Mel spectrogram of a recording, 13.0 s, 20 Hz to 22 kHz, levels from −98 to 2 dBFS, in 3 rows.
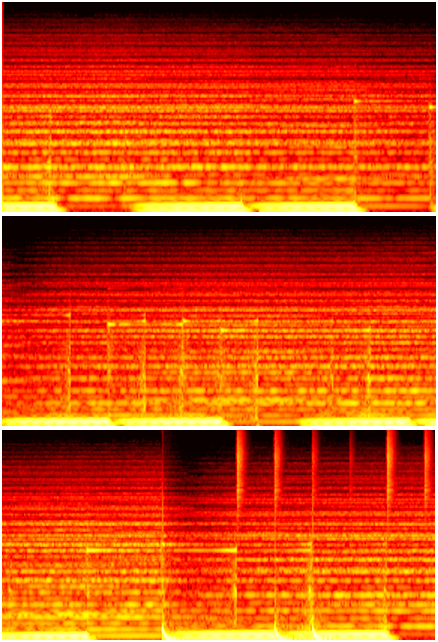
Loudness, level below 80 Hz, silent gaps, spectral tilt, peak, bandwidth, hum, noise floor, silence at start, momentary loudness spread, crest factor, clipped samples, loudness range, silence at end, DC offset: -13 LUFS; -16 dBFS; none; -7 dB/octave; 0 dBFS; 17 kHz; none; -33 dBFS; 0 s; 13 LU; 12 dB; under 0.1%; 2 LU; 0 s; under 0.1%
